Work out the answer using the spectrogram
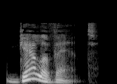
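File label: "galavant", British English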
